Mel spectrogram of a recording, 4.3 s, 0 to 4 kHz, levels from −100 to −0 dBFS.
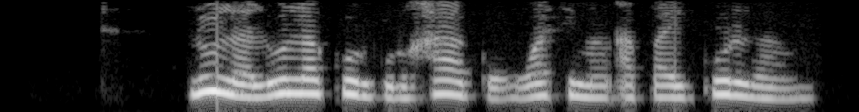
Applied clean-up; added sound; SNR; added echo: none; none; none; none.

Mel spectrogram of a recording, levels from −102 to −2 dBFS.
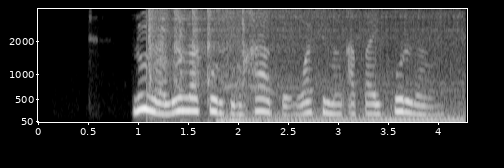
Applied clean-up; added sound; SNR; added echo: none; Engine; 10 dB; none.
